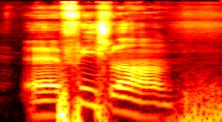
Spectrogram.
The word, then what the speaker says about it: Fryslân: And how do they pronounce it? Fryslân. Fryslân.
